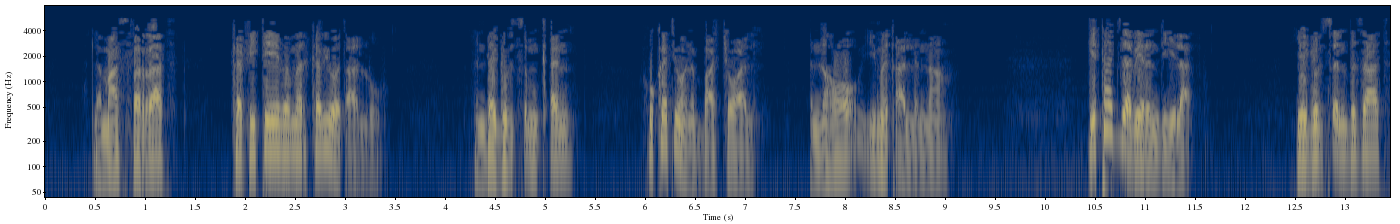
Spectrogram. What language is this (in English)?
Amharic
